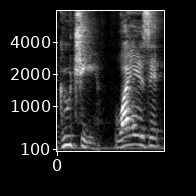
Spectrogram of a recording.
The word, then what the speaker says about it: Gucci: something simple like like Gucci. Why is it pronounced Gucci? Because the ci makes the chi sound, you know, stuff like that.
